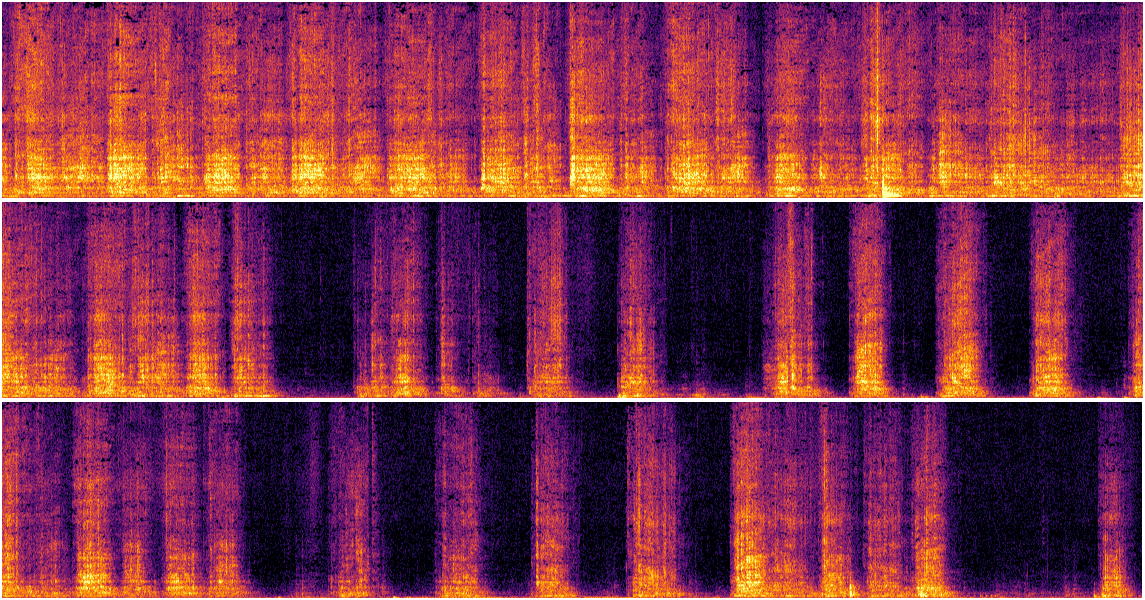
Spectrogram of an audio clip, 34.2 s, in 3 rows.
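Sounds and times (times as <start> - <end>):
milk poured into churn: 0.0 - 10.5
goat milked by hand indoors: 0.0 - 14.2, 14.9 - 32.4, 33.7 - 34.2.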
